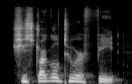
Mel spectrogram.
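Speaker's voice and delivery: ordinary delivery, nothing marked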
